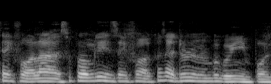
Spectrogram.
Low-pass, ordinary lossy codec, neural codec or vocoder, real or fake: none; none; none; real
